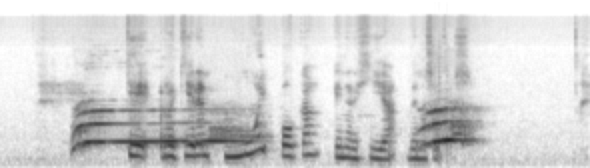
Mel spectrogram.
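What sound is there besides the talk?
dog barking and whimpering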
